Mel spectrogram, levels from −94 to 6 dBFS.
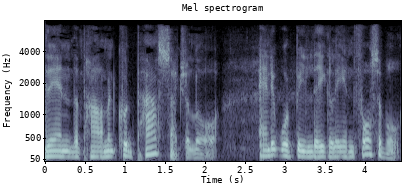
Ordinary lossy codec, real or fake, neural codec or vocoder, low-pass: MP3, 48 kbps; fake; vocoder, 22.05 kHz, 80 mel bands, WaveNeXt; 7.2 kHz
